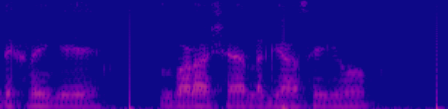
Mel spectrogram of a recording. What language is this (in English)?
Dogri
